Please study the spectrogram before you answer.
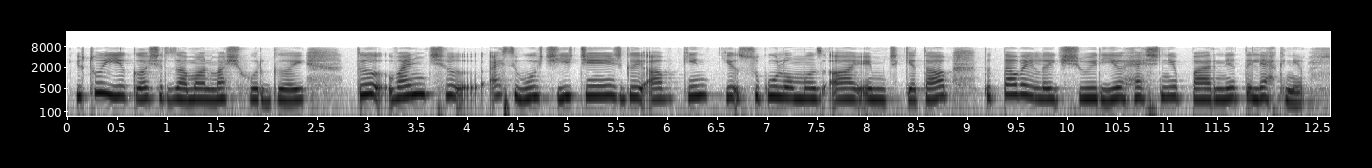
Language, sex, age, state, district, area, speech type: Kashmiri, female, 30-45, Jammu and Kashmir, Bandipora, rural, spontaneous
